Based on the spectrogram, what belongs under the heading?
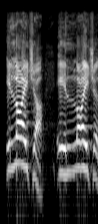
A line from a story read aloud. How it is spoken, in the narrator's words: they screamed out my name, impatiently waiting, mocking me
